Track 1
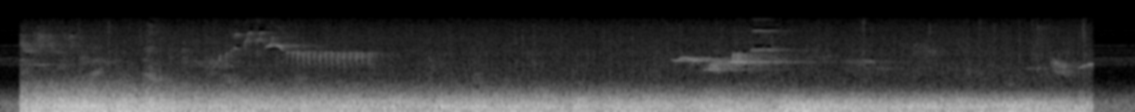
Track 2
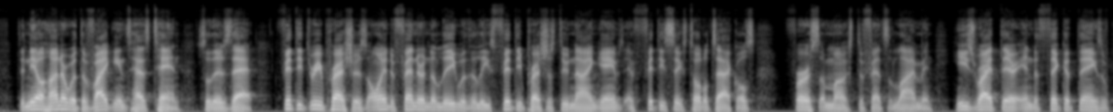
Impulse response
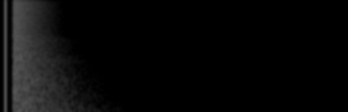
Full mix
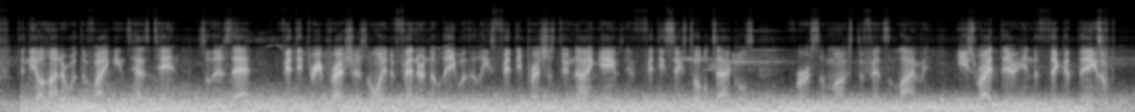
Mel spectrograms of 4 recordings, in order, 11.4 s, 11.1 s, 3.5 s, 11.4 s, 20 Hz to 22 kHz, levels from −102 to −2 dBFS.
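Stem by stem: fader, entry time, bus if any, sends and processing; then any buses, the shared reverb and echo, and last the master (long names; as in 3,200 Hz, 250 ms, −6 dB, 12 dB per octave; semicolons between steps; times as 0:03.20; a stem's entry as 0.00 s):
−10.5 dB, 0.00 s, no send, parametric band 110 Hz +7.5 dB 0.29 octaves; automatic gain control gain up to 6 dB
−3.0 dB, 0.00 s, no send, high-pass filter 1,200 Hz 12 dB per octave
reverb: not used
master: automatic gain control gain up to 6 dB; Savitzky-Golay smoothing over 25 samples; envelope flattener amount 70%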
